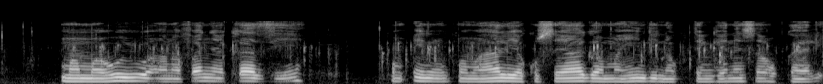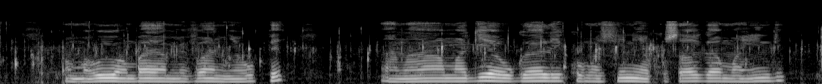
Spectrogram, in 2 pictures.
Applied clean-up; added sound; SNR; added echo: neural mask model RNNoise.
